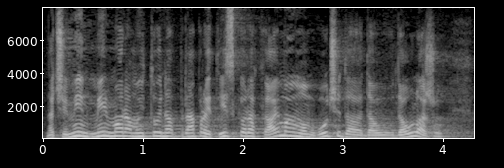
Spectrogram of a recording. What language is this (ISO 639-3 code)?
hrv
